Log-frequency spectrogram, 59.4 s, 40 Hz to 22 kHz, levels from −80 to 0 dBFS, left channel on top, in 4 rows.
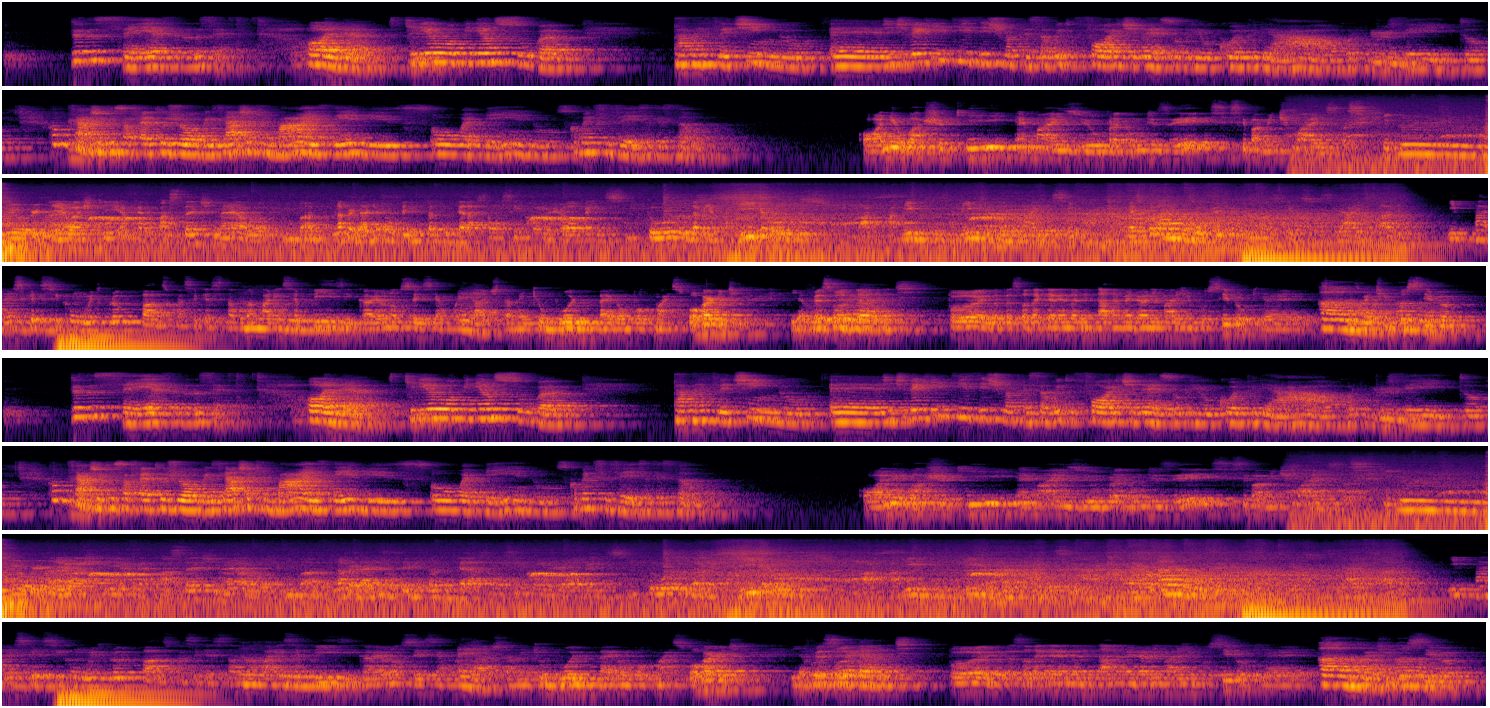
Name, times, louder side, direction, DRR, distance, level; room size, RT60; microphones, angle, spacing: voice 1, 0.7-2.2 2.5-3.7 4.0-6.1 6.7-21.9 28.8-30.5 41.3-41.7 46.9-48.0 49.1-49.4 52.6-53.6 57.7-58.9, equal, 20° right, -6 dB, 0.6 m, -21 dB
voice 2, 2.9-3.2 4.0-4.3 13.7-14.1 15.5-15.9 23.5-28.8 29.6-38.0 38.3-43.7 44.2-53.5 54.0-57.6 58.0-59.0, left 3 dB, 85° left, 1 dB, 0.4 m, -24 dB
sound 1, 27.7-39.6, right 1 dB, 30° left, 0.7 m, -29 dB
sound 2, 29.7-43.7, equal, ahead, 0.9 m, -27 dB
sound 3, 42.1-43.5 45.1-46.5, equal, 80° right, 0.7 m, -22 dB
2.2 x 2.2 x 2.6 m, 1.2 s
head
